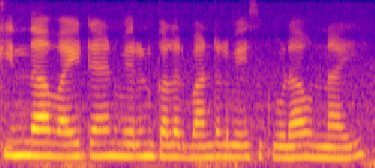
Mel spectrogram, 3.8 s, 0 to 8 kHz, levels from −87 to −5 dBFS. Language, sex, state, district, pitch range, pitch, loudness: Telugu, female, Telangana, Mahabubabad, 210-230 Hz, 220 Hz, -16 LUFS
